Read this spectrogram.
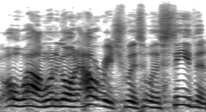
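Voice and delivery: a quick burst of imitated enthusiasm; eager. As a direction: rattle it off like an eager volunteer. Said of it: "I'm like".

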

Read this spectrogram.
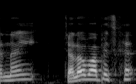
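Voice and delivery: high, loud insistence; stern scolding. Retold or imitated. Servant insisting to the boy he must not go, loud scolding. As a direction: lay down the rule sharply.

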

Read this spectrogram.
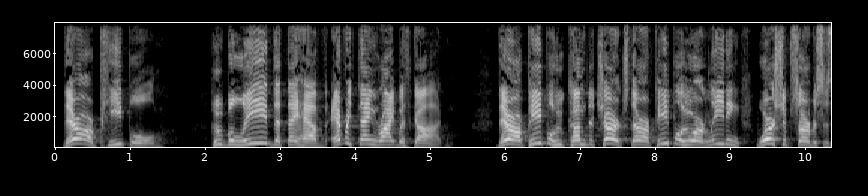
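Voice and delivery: loud, high, driving sermon voice; full-force preaching. Acted. Preacher warning the congregation with loud fervour.

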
